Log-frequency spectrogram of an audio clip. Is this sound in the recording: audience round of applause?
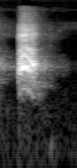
no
